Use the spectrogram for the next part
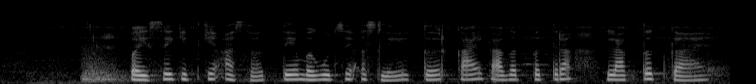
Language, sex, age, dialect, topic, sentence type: Marathi, female, 18-24, Southern Konkan, banking, question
